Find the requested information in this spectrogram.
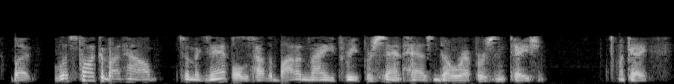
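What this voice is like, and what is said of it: Fast, out-of-breath speech. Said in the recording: “I'm talking a little fast ... I'm still a little bit out of breath from running”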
